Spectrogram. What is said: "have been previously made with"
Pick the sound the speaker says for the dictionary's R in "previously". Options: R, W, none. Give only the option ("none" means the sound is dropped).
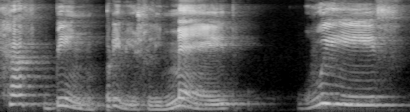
R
